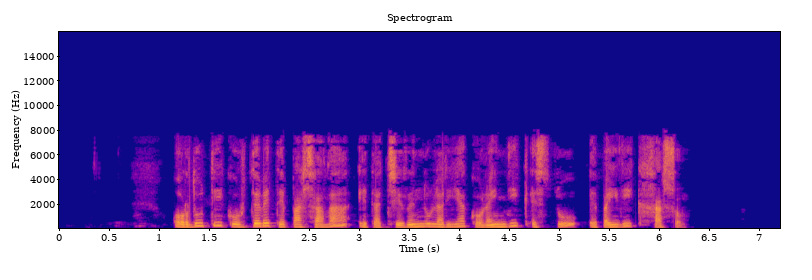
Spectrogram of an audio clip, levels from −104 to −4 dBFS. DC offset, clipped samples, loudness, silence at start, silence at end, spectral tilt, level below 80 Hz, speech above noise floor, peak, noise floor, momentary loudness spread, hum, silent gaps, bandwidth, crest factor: under 0.1%; under 0.1%; -31 LUFS; 1.15 s; 0.95 s; -4.5 dB/octave; -66 dBFS; over 60 dB; -12 dBFS; under -90 dBFS; 6 LU; none; none; 8 kHz; 20 dB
